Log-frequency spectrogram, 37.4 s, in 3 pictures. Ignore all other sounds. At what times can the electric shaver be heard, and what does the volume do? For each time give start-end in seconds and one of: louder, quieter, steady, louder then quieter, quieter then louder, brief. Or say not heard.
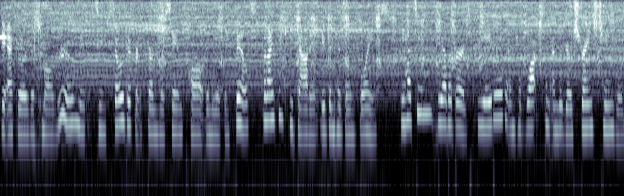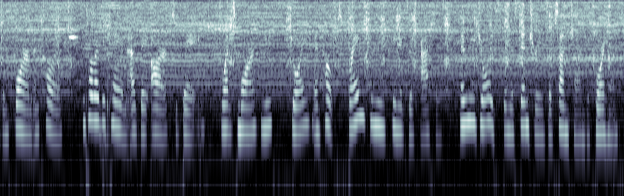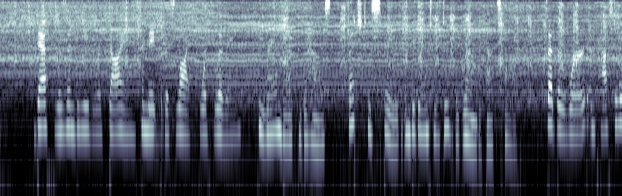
0.0-37.3 steady.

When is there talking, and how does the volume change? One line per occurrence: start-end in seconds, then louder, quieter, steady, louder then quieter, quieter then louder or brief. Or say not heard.
0.0-37.3 steady.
